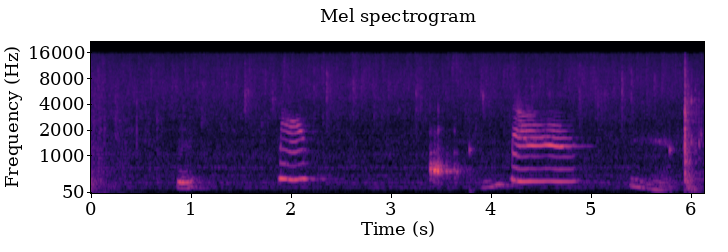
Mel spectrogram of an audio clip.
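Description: Water running steadily into a bath as a constant hiss, with a handful of short vocal calls over it: a wavering one about two seconds in, a longer held one about four seconds in, and a falling one near the end.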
